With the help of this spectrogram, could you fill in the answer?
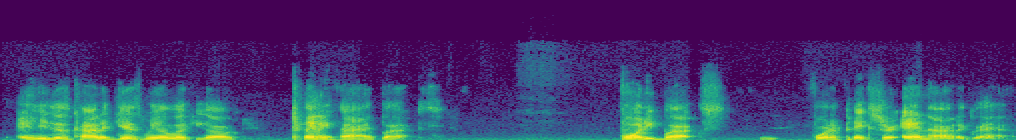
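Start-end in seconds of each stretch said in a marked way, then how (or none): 2.1-7.4 sassy, attitude-filled delivery. Retelling a wrestler quoting his autograph price: imitating someone with attitude. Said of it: "kinda with an attitude".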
